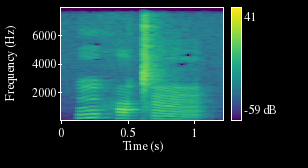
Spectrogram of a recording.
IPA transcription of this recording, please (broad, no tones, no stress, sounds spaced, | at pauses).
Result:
ũ h ɒ ǁ æ̃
